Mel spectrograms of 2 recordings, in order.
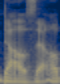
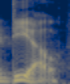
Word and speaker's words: Dalzell: that I realized his last name was not pronounced Dalzell but was rather DL which was a I felt pretty dumb anyway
